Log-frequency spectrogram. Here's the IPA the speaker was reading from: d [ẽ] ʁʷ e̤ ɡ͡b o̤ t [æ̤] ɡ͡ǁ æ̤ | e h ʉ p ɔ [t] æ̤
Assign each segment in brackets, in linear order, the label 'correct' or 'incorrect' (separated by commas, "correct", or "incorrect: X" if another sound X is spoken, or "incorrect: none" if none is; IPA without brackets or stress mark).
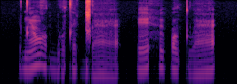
correct, incorrect: ɛ̤, incorrect: tʷ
